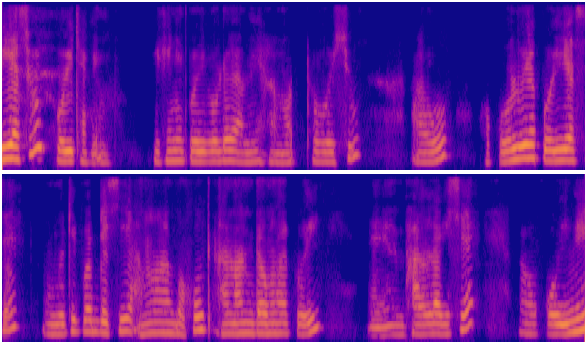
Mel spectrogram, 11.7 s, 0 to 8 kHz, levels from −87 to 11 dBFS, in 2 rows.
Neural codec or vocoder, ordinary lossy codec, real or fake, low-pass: codec, 16 kHz, 2 kbps, FreqCodec, smaller model; none; fake; 7.2 kHz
